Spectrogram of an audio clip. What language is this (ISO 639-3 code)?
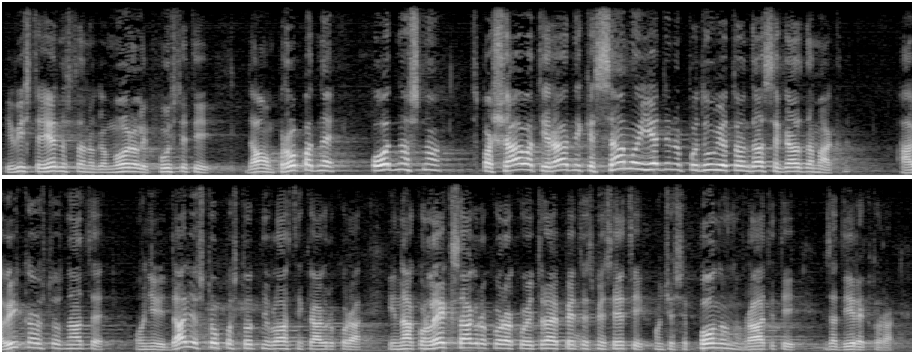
hrv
